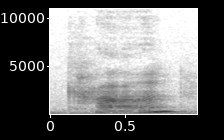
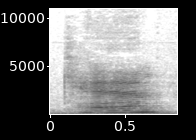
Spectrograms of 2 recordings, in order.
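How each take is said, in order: First: It is said with an Australian accent. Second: It is said with an American accent. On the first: "Australia we say can't" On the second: "he says can, like American pronunciation"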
